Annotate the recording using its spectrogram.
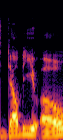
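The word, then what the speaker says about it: を: So a lot of the times, so it's wo wo. A lot of the times they will just drop the W sound and just O.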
